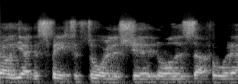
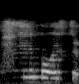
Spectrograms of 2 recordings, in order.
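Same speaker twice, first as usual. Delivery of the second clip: put-on nasty, very high, soft, thick Italian lady accent; 4 dB quieter than usual. Describing how a man's wife used to greet the boys, imitating her thick Italian woman accent. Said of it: "this nasty, thick, fat woman Italian accent".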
